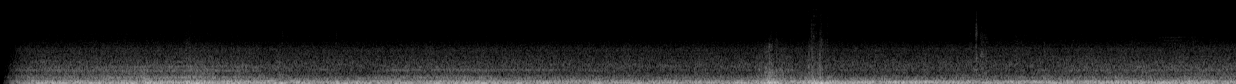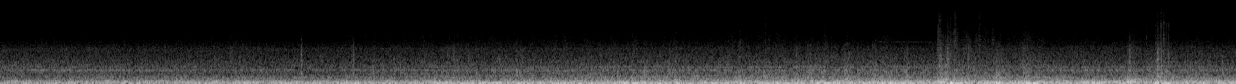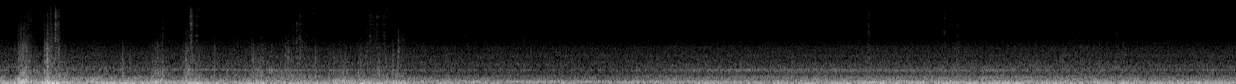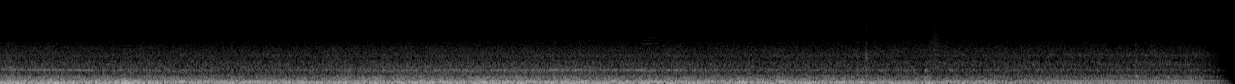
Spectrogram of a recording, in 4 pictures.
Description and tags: Car interior traffic 2
Sounds recorded from roads of Mumbai.
India, Mumbai, field-recording, road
